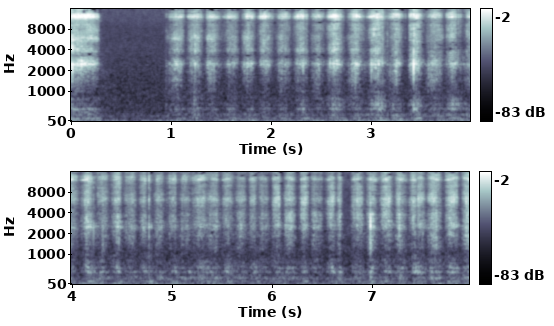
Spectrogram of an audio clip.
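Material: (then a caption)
Wood. A pen tip scratches and rubs back and forth across the surface of a small, flat, rectangular, light-colored solid wooden block, held by one hand on a wooden table, leaving dark streaks. After a brief quiet pause, a steady run of rhythmic, dry scratching strokes begins, with a bright, hissy grain over a soft low rumble. A couple of sharper ticks stand out along the way.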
